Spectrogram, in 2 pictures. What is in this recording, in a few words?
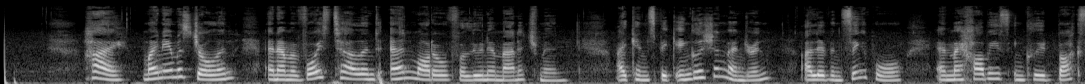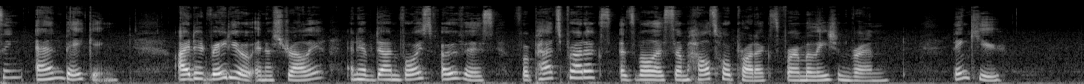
English in various accents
